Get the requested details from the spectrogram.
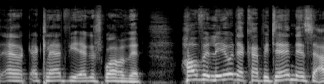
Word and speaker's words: Gouweleeuw: Das ist ein Niederländer, Jeffrey Hauweleo wird er ausgesprochen. Geschrieben wird er G-O-U-W-E-L-E-E-U-W. Und er bereitet mir seit Jahren Probleme. Ja, und er wird gesprochen Hauweleo.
